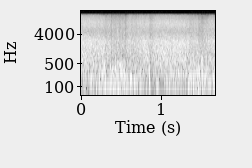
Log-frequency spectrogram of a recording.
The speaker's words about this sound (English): Now, what I decided to do is I pull real quickly, and let's show this, an image of an actual storm on the Sea of Galilee. Today, this is a typical storm.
